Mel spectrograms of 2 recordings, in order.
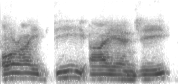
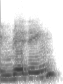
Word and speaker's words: riding: So the verb, remember, look at that, R-I-D-I-N-G. You pronounce, if it was R-I-D-D, then it might be ridding, but it's one D, so the I is more open, so riding the beast.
